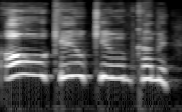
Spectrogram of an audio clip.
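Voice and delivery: high, sing-song mock mom reply; lightly voiced mom calling back; mother answering. Mom answering her son across the shop, high mock voice. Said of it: "And she went".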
